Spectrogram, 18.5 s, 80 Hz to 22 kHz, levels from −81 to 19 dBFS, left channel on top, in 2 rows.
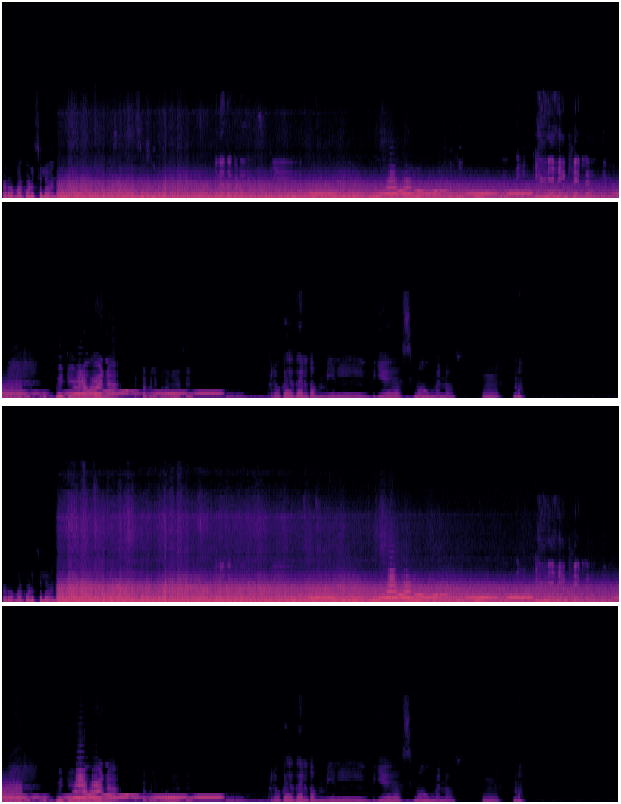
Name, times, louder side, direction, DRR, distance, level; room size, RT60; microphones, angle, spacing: voice 1, 0.0-2.5 5.5-7.0 10.1-10.9 11.4-12.2 16.5-16.7, left 2 dB, 35° left, 0.7 m, -40 dB
sound 1, 0.8-9.6, right 2 dB, 45° right, 0.8 m, -25 dB
sound 2, 2.6-15.8, right 3 dB, 60° right, 1.4 m, -36 dB
voice 2, 3.2-5.7 7.5-9.8 10.4-11.0 13.2-16.1 16.9-17.2, equal, 10° left, 2.5 m, -41 dB
head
